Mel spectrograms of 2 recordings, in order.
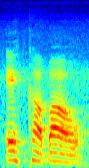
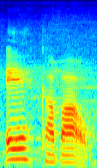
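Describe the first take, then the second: First: The d sound is dropped, joining the final vowels. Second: The same.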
